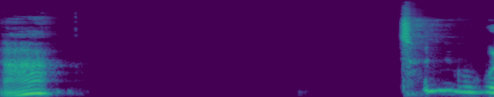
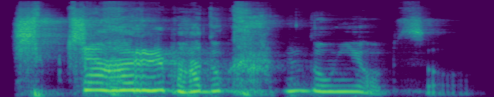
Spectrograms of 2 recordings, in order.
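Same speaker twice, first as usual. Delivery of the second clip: loud, high, grieving cry; anguished lament; 11 semitones higher, 7 dB louder than usual. Retold or imitated. Spurgeon confessing his dead heart to his wife, anguished cry. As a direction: cry out the loss. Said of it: "이렇게 대답하더라".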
